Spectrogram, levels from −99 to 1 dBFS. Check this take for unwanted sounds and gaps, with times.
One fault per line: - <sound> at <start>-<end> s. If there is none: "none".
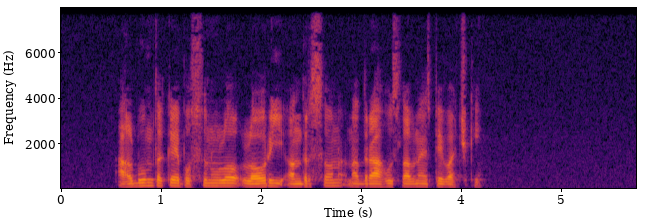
none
